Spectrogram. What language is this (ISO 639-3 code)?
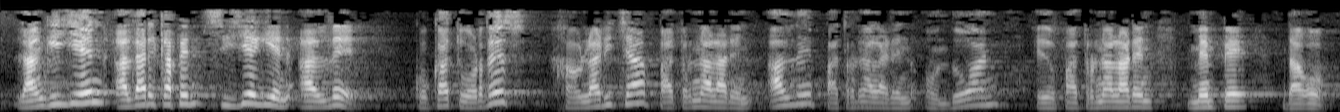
eus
